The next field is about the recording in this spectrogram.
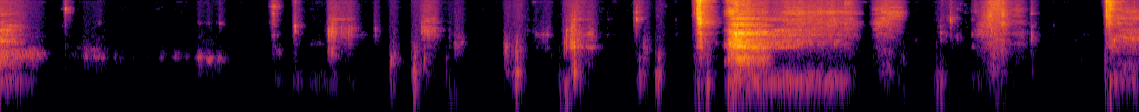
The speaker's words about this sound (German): Oh, noch einen Schluck trinken, Mensch.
